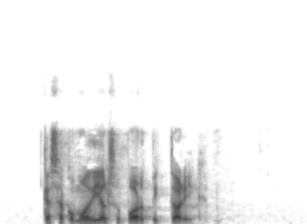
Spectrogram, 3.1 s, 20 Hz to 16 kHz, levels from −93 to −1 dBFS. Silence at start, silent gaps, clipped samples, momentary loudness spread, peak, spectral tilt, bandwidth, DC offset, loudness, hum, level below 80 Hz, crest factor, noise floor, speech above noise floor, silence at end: 0.45 s; none; under 0.1%; 7 LU; -8 dBFS; -2.5 dB/octave; 10 kHz; under 0.1%; -27 LUFS; none; -80 dBFS; 22 dB; -80 dBFS; 53 dB; 1.05 s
